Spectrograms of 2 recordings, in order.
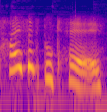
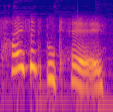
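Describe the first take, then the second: First: The surname sounds like the word bouquet. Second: The surname sounds like the word bouquet.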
